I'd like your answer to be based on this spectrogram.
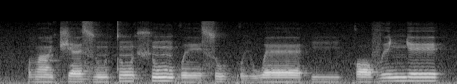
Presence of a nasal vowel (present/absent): present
